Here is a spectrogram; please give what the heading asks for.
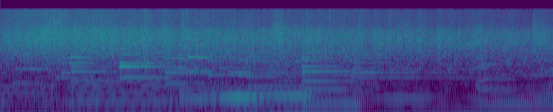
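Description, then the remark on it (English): An audience claps their hands for Jesus in a dense, sustained wash of applause that keeps going for the whole stretch, with low held musical chords sounding underneath and no one speaking. “Now you can clap your hands for Jesus.”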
